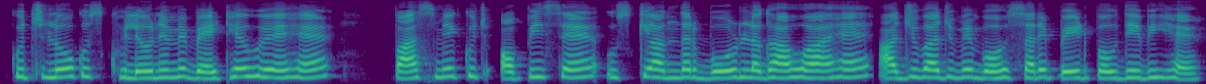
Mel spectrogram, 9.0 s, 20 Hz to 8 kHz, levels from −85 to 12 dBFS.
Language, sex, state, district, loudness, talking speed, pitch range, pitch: Hindi, female, Maharashtra, Pune, -19 LUFS, 170 wpm, 250-285 Hz, 270 Hz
